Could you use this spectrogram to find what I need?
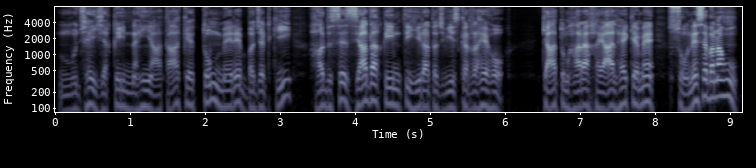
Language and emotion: Urdu, angry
